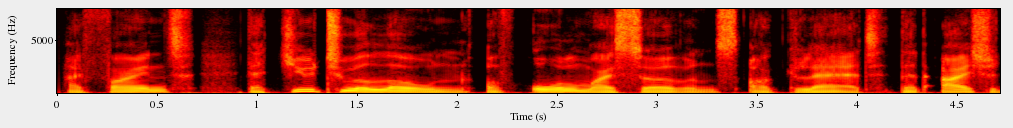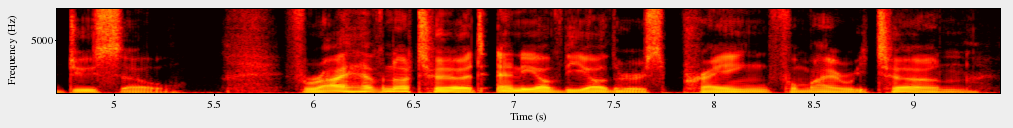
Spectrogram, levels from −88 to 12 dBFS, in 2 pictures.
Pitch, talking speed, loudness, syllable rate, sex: 105 Hz, 190 wpm, -18 LUFS, 4.5 syllables/s, male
